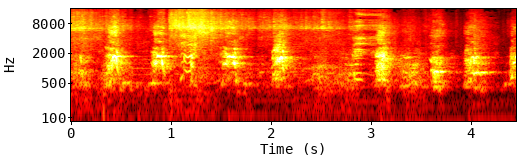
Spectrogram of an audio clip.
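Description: A dog at the GetDog shelter for homeless animals barks repeatedly in a steady rhythm, about nine sharp, mid-pitched barks over a few seconds, with some yipping and whining mixed in and faint background noise.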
